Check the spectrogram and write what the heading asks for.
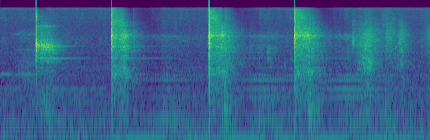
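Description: A hand sledge hammer striking a steel punch to drive out a bolt seized in an aluminium control arm: about five sharp metallic blows roughly a second apart, each ringing briefly.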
